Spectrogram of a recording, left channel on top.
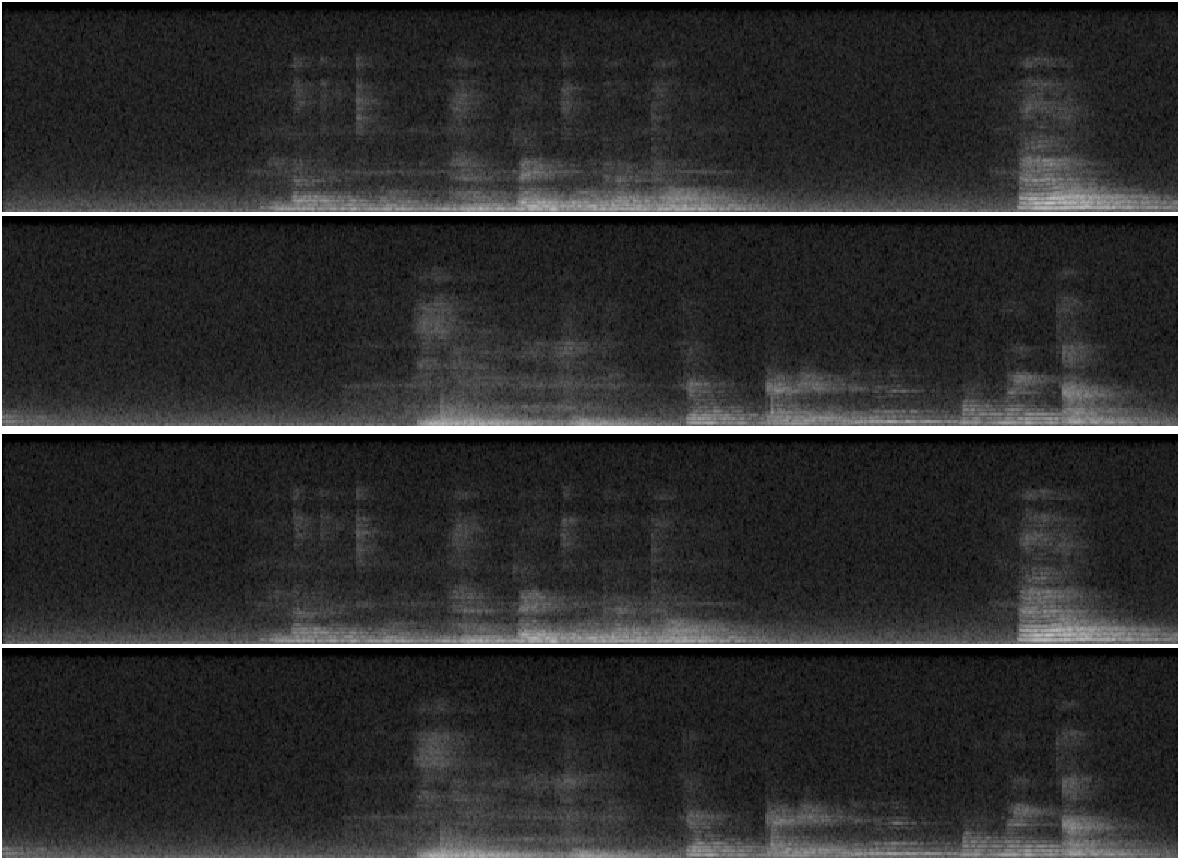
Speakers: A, on the right; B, on the left.
A: ഈ പത്ത് മിനിറ്റിപ്പം റേഞ്ച് കൊണ്ട് കട്ടാവും. ഹലോ <inaudible>
B: റ്റം <unintelligible> ഞാന് ഭക്ഷണം കഴിക്കും
A: ആ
